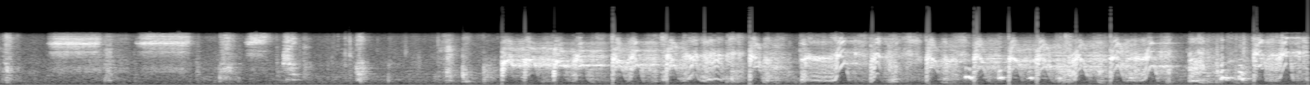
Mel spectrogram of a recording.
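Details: Chihuahua angry at the camera: sparse short yips for about six seconds, then a dense, continuous burst of rapid high barks and whimpers running to the end.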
